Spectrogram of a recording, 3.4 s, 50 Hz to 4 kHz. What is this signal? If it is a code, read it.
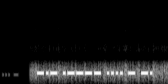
Morse code, heard as a keyed tone, about 26 wpm, 590 Hz. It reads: K1HTN
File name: final / W1UJ-168-140-MorseRunner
